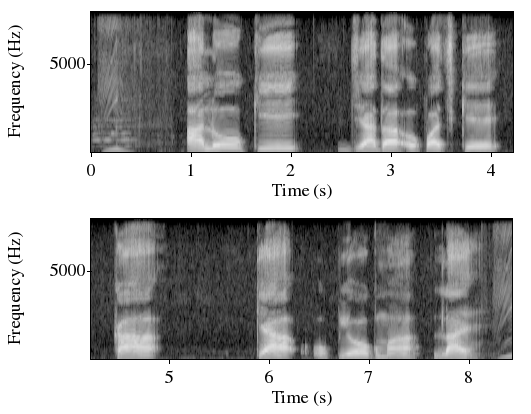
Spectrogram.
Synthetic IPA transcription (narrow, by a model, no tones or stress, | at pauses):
aloki | d͡ʒjaːd̪aʔʊpət͡ʃke | ka | kjaʊpjoːɡmãlaːe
